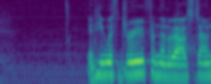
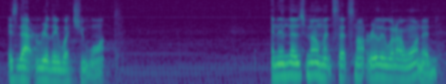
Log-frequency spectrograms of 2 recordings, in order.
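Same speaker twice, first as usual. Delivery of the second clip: ordinary delivery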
